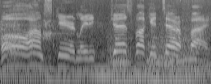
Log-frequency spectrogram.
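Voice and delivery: mocking the shouting gangster with fake fear; deadpan sarcasm.

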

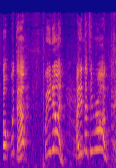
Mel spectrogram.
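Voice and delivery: ordinary talk, nothing marked

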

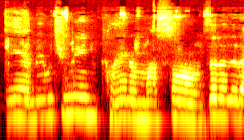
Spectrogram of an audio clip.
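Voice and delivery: put-out protest tailing into dismissive filler; retold complaint. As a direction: act out his younger self complaining.

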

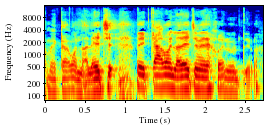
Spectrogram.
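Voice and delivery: loud furious cursing; angry shouting. Real, not acted. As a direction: blow up at losing. Furious at losing. (gritando enfadado)

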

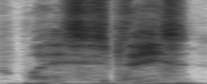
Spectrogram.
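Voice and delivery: low, hushed whisper; spooked whisper. Real, not acted. Scared player wondering where he is, spooked whisper. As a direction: whisper it to yourself, uneasy.

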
